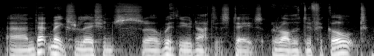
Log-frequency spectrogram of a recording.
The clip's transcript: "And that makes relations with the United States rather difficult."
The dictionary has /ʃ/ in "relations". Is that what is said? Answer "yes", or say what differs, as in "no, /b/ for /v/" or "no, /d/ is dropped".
yes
